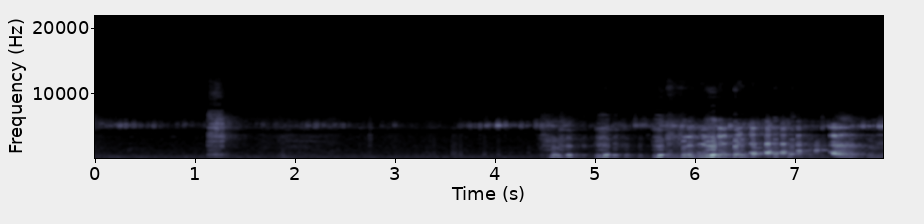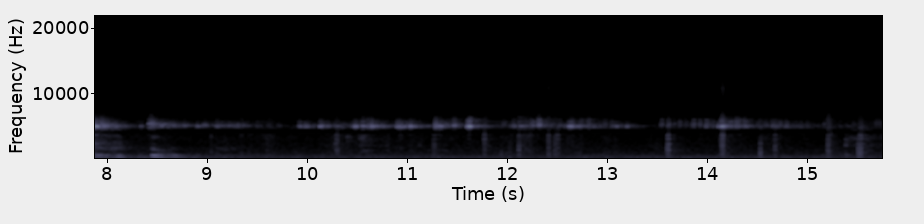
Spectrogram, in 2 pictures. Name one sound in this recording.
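Kittens scuffle and scratch on a woven mat.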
